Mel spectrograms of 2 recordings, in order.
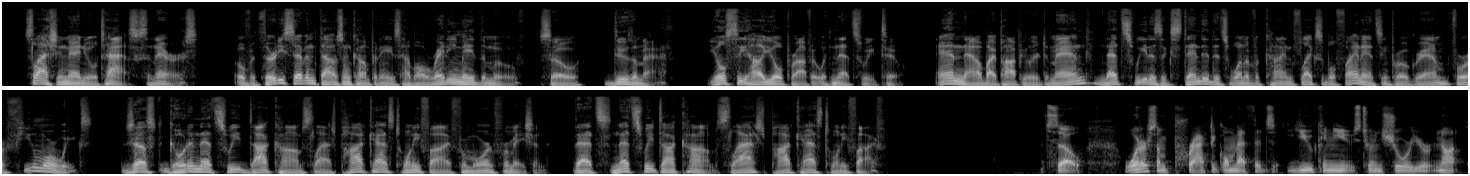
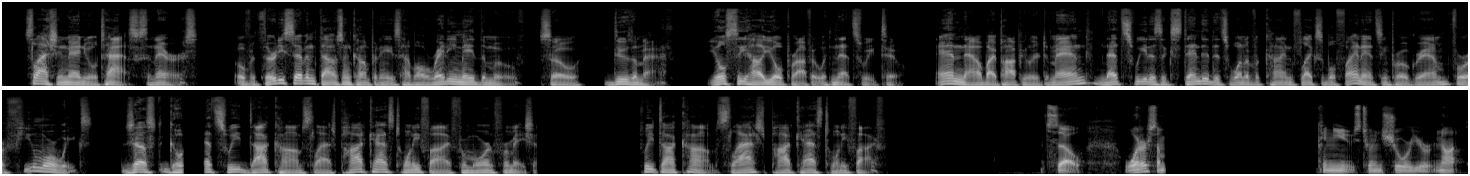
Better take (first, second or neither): first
